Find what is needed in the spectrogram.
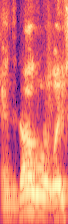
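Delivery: ordinary talk, nothing marked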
